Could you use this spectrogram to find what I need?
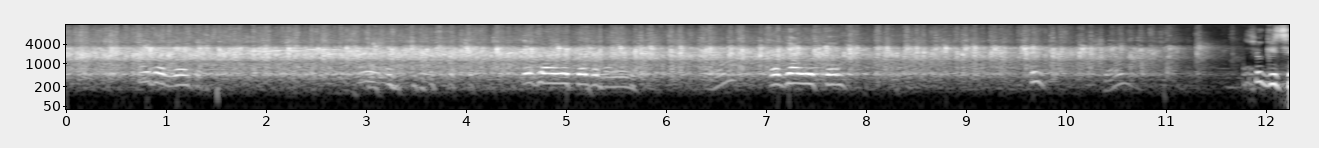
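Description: A woman laughs heartily up close.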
